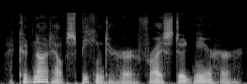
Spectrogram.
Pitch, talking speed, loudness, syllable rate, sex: 85 Hz, 290 wpm, -21 LUFS, 5.9 syllables/s, male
